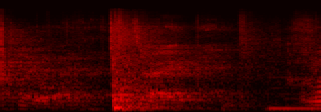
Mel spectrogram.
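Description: A single loud, hollow thump with a short low ringing tail, about two-thirds of the way in: an acoustic guitar's body knocking against something as it is picked up and carried to a stool.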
